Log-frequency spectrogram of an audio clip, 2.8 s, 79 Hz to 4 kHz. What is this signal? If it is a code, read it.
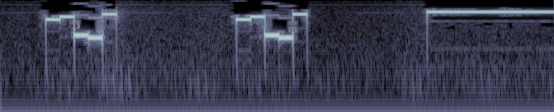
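Five-tone selective call (ZVEI), heard as quick runs of five tones, tones of about 70 ms. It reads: 89210 89210
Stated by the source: ZVEI five-tone call 89117 received on SDR.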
